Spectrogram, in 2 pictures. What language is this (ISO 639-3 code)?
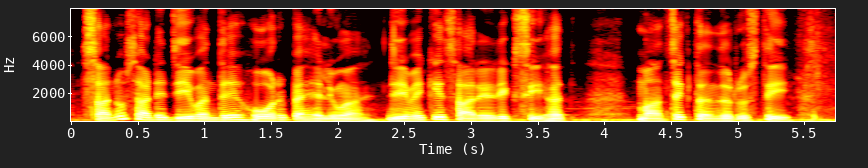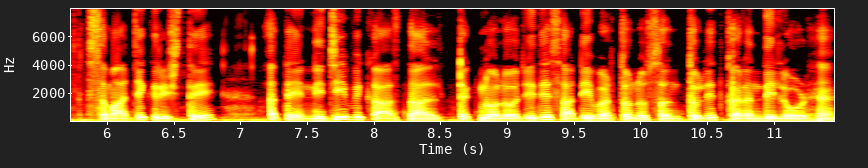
pan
